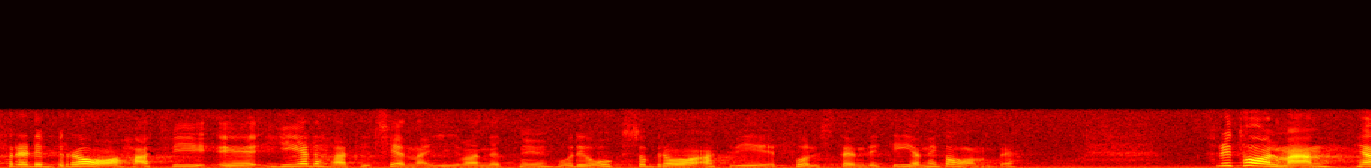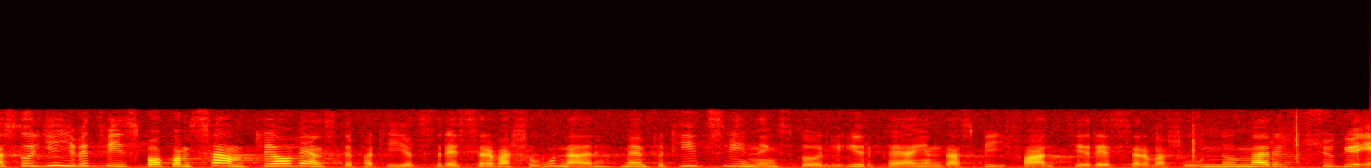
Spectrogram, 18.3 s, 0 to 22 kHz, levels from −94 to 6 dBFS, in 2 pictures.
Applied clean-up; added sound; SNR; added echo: none; none; none; none.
